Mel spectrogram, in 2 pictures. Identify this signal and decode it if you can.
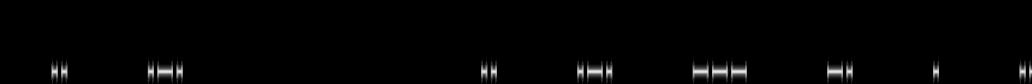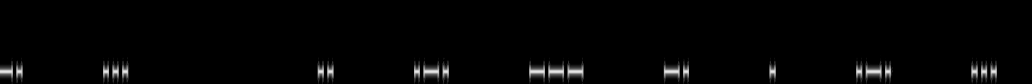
Morse code, heard as a keyed tone, about 25 wpm, spaced as for 9 wpm, 600 Hz. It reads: IR IRONERS IRONERS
